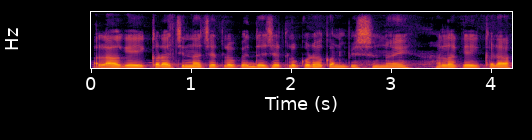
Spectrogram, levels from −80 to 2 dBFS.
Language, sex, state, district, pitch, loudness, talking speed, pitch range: Telugu, male, Andhra Pradesh, Sri Satya Sai, 120 Hz, -17 LUFS, 140 wpm, 115-125 Hz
